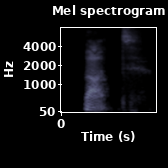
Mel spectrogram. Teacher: Lengua entre los dientes y luego y luego t.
